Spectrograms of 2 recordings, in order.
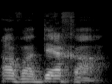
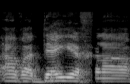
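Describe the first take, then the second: First: The word is said with four syllables. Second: The word is said with five syllables. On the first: The speaker calls it right. "It's just avadecha" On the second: The speaker calls it wrong. "it's not avadeyecha"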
